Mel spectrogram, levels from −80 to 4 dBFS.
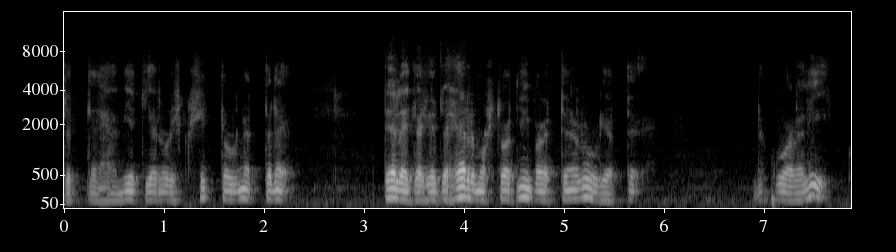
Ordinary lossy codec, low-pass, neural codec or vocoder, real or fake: none; 14.4 kHz; codec, 44.1 kHz, 7.8 kbps, DAC; fake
